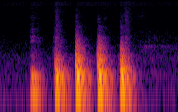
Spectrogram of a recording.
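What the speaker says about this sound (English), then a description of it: "there was a knock on the door." Five firm knocks on a door in quick, even succession, close and distinct, followed by silence.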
